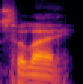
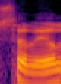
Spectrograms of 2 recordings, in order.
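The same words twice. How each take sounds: First: The final L sound is left silent. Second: The final L sound is clearly pronounced. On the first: "the French pronounce it soleil. As if, you know, that L isn't there on the end" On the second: "if you want to pronounce it this way"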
